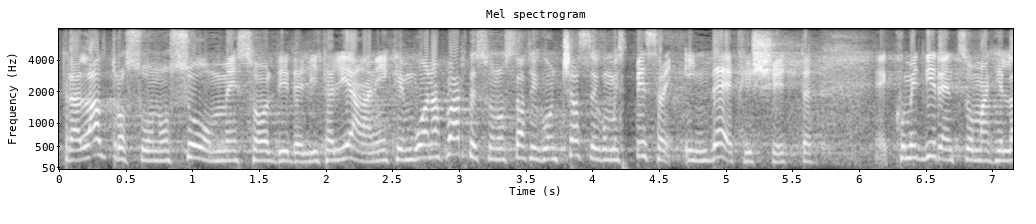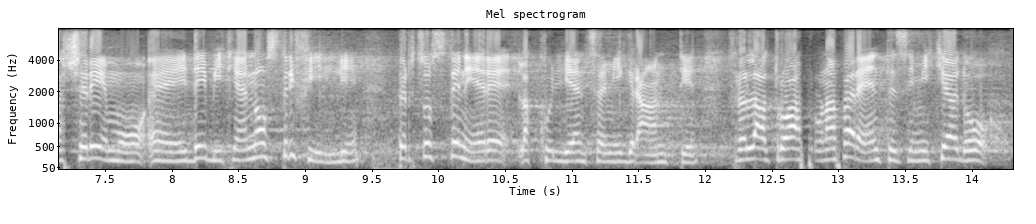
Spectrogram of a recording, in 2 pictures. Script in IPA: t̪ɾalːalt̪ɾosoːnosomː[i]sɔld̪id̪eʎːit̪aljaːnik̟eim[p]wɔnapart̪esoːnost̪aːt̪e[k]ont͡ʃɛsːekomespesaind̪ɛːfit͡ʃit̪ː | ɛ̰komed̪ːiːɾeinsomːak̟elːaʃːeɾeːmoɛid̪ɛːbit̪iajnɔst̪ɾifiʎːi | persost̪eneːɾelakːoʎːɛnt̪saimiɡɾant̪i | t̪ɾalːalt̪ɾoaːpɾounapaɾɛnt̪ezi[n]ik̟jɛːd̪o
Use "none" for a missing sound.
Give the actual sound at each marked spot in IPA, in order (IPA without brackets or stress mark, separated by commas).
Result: e, b, k, m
